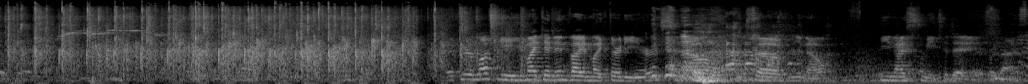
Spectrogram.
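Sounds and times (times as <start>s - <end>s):
audience applause: 0.0s - 5.3s
faint high whistle: 0.6s - 2.0s
speech: 4.7s - 10.2s
laughter: 6.4s - 8.3s.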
